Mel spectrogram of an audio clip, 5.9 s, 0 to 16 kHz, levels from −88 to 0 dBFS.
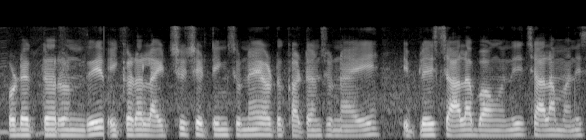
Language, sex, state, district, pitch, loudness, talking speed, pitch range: Telugu, male, Andhra Pradesh, Guntur, 140 Hz, -18 LUFS, 165 wpm, 135-145 Hz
